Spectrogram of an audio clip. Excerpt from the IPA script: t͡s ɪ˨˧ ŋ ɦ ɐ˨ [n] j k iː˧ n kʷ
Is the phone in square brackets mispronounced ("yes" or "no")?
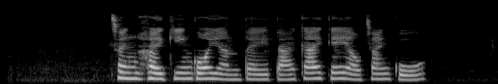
yes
